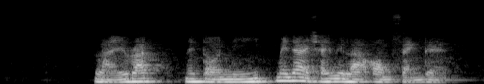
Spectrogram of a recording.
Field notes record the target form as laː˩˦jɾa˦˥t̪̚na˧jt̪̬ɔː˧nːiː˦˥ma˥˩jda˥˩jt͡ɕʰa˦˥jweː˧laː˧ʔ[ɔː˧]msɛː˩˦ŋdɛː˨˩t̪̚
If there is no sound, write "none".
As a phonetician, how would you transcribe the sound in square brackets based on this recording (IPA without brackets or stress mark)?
ɔː˧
